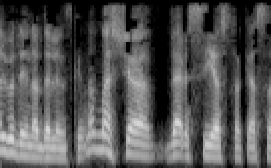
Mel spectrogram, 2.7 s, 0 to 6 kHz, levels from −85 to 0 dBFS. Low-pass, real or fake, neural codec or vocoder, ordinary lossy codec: 5.4 kHz; fake; codec, 16 kHz in and 24 kHz out, 0.9 kbps, LongCat-Audio-Codec, fine tuned four codebook decoder; MP3, 24 kbps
